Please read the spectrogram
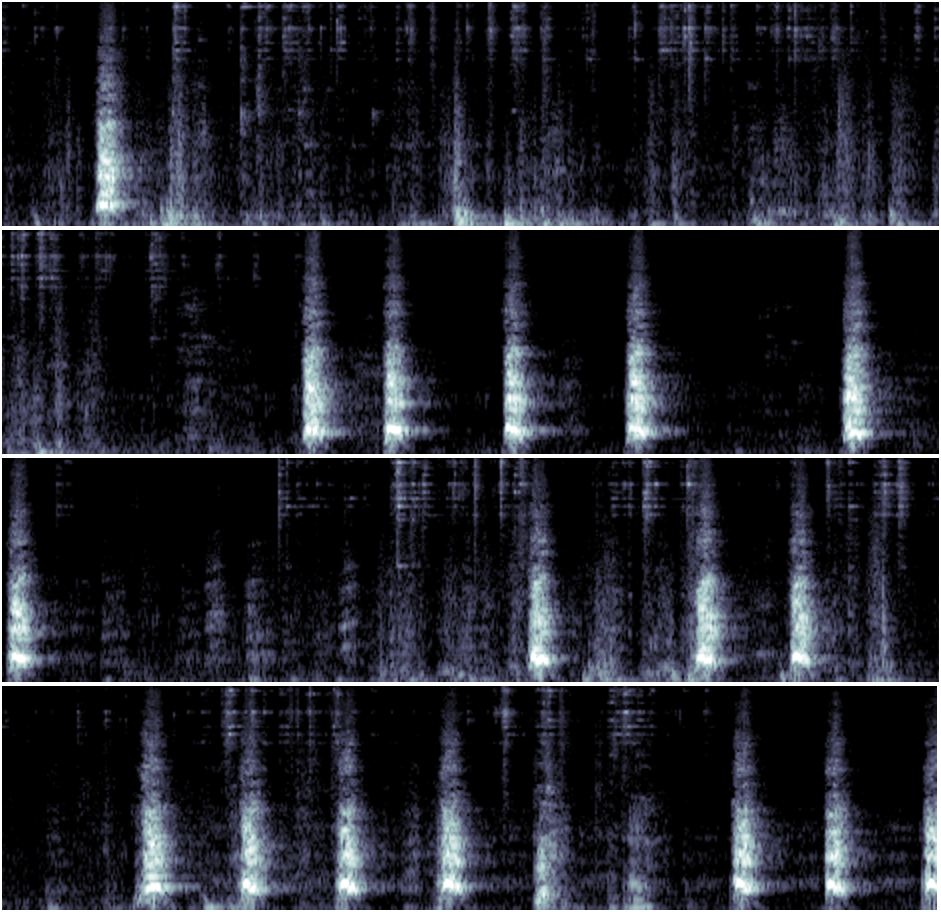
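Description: Six-month-old Bernese Mountain Dog puppy barking in play. Short single barks come about a second apart: one early, a run of five in the middle, and a longer string near the end.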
